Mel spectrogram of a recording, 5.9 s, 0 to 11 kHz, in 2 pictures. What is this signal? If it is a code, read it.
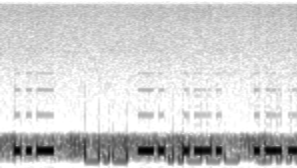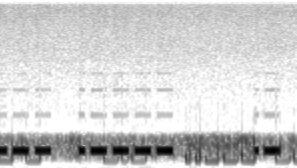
Morse code, heard as a keyed tone, about 22 wpm, 350 Hz. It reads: U NR 1 1 A
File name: contests / CW-SS-k5tr- -1200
